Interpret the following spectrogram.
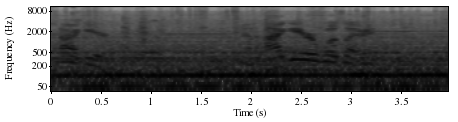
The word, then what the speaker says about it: Hegari: He liked to grow something called high gear, spelled Hegaria, but it's pronounced high gear.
